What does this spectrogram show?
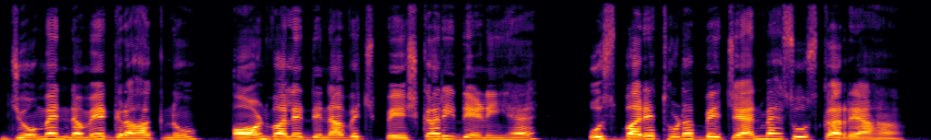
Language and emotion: Punjabi, fearful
